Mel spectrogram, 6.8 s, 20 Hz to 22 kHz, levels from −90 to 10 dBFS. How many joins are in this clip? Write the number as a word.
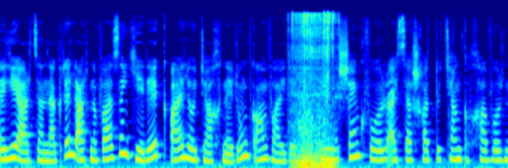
one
